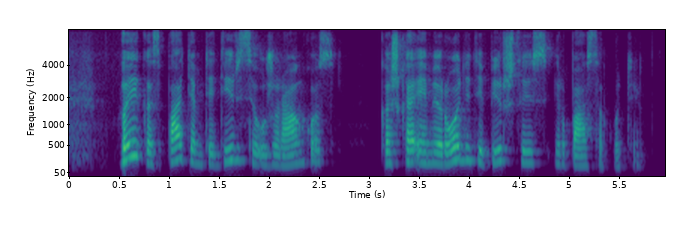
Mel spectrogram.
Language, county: Lithuanian, Vilnius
